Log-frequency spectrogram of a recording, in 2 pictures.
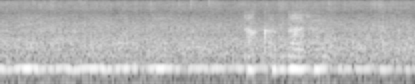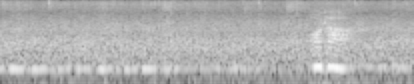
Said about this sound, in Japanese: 耳を澄ませて。 雨の音。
